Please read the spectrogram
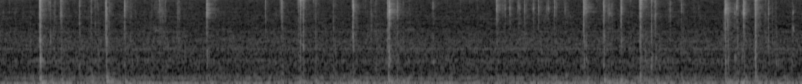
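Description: Quiet typing on a computer keyboard: irregular keystrokes in short runs as a terminal command is entered.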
